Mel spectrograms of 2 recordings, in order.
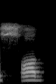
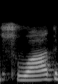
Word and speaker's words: صاد: इसको स्वाद नहीं कहते हैं जिसमें हम अपने लिप्स को पूरा राउंड करके صاد तो फिर हम इसको गलत तरीके से प्रोनाउंस करते हैं, तो ये स्वाद नहीं होता है, ये सौद है, ठीक है।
